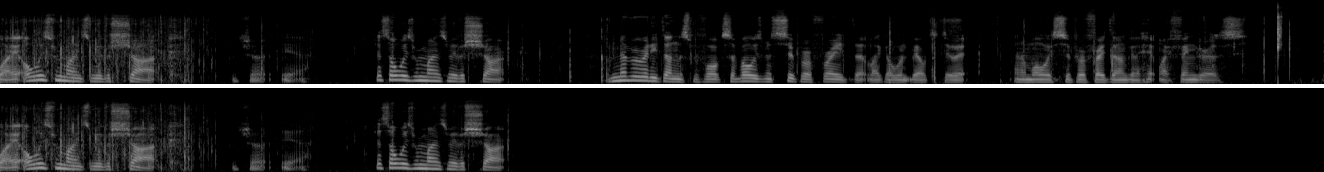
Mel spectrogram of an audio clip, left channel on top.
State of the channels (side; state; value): right; drops out; at 5.2 s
